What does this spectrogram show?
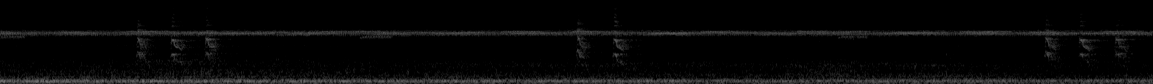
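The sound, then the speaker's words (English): A steady, high drone of crickets fills the woods, with brief bird chirps breaking through every few seconds against a low outdoor rumble, recorded on microphones clipped to a shirt. No one speaks. “crickets and birds, my own footfalls on the, on the crunchy leaves.”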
